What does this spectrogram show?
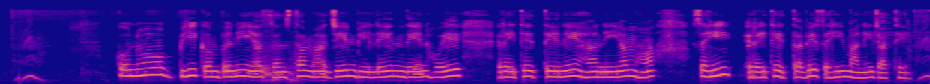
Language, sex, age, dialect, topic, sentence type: Chhattisgarhi, female, 36-40, Central, banking, statement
